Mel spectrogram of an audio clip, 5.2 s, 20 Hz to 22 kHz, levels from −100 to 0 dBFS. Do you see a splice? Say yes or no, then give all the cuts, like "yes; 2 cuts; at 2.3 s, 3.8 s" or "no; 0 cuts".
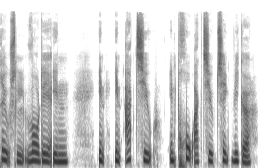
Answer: yes; 2 cuts; at 1.0 s, 2.1 s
